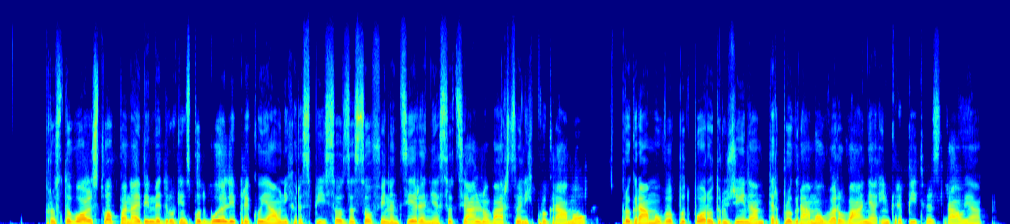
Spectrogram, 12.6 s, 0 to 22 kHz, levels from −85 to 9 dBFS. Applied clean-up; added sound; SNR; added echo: neural mask model Resemble Enhance denoiser.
